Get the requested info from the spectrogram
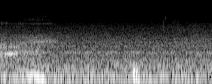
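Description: A man's short throaty vocal sound, his reaction to the taste of a sip of pickle juice, fading out about half a second in. After it there is only a steady low hum.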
